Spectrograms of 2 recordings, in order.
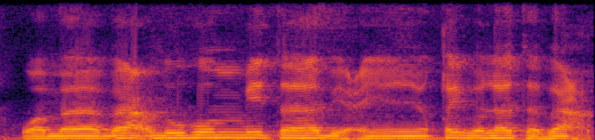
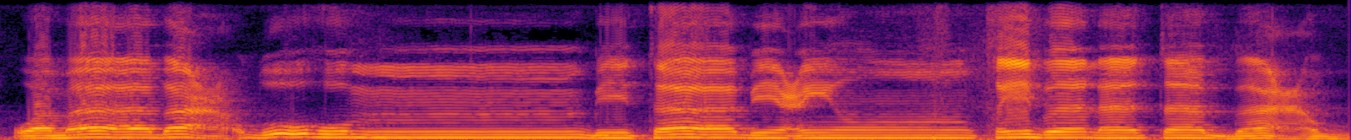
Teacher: ada mim mati bertemu dengan huruf ba. Ini merupakan bacaan ikhfa syafawi, perlu ditahan dalam membaca nya.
